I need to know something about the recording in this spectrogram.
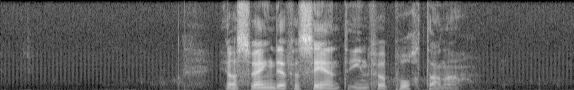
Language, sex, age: Swedish, male, 53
